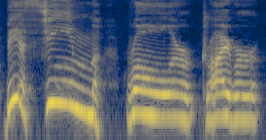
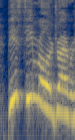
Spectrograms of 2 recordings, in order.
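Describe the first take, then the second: First: Each word stretched, sinking on driver; very slow storybook suggestion; drawn-out slow. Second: Brisk storybook quote, run together; fast, projected suggestion; quick read. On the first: Acted. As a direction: plod through it like a steamroller. Drawn out for Mister Slow's job. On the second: A narrator's reading. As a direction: say it straight through, quickly. Same line read at quicker pace.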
